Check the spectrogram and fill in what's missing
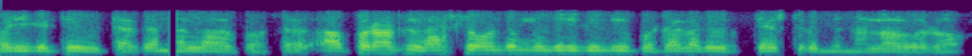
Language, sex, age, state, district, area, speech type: Tamil, male, 30-45, Tamil Nadu, Krishnagiri, rural, conversation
